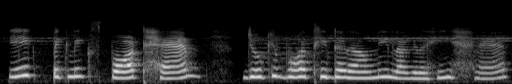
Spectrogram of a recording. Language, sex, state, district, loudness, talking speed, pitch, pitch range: Hindi, female, Uttar Pradesh, Lalitpur, -18 LUFS, 150 wpm, 335 Hz, 295-355 Hz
